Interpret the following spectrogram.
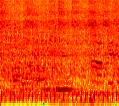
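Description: Small portable generator engine running steadily close by with a fast, even pulse, with people's voices over it.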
